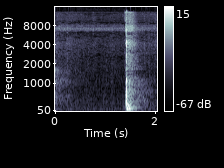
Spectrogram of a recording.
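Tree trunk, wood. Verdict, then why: Dull. A single knock on a tree trunk gives a short, dull, low thud with a brief wooden ring. This spot sounds weaker and less loud than the previous spot on the trunk.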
